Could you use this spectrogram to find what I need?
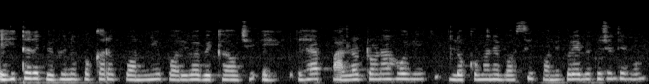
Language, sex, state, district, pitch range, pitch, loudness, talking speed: Odia, female, Odisha, Khordha, 220-245 Hz, 235 Hz, -18 LUFS, 150 wpm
